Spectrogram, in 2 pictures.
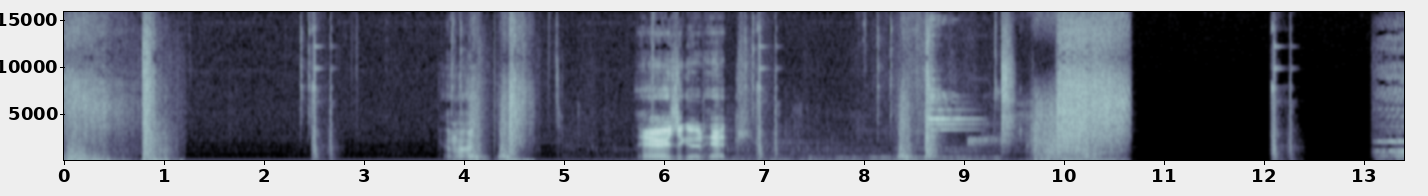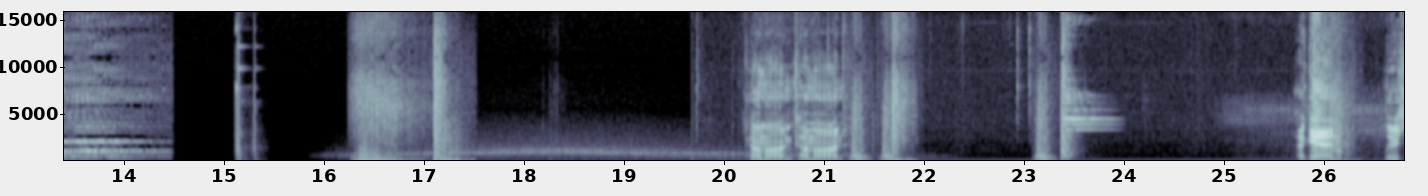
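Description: Weapons clash and strike in a fight, in short bursts.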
